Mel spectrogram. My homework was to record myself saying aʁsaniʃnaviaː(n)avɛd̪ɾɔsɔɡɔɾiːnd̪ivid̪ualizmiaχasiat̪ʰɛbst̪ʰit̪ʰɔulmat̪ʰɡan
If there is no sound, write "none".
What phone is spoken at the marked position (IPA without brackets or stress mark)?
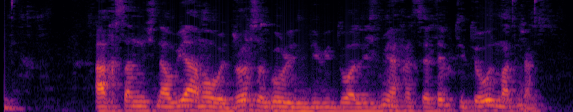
m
